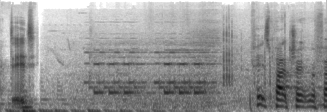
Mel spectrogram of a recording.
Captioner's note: phone ringing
